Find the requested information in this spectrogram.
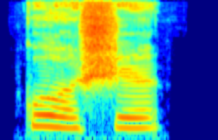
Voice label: "过失", Chinese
